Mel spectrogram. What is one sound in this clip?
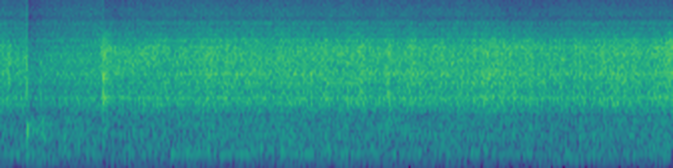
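A burning fuse hisses steadily and sputters.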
